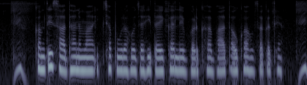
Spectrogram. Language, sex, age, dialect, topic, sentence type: Chhattisgarhi, female, 25-30, Eastern, banking, statement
